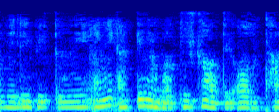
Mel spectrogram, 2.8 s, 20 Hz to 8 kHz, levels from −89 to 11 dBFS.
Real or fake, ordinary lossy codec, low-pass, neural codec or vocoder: fake; MP3, 24 kbps; 7.2 kHz; codec, 32 kHz, 1.9 kbps, SNAC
